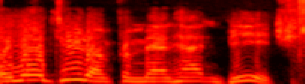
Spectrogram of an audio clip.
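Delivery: hammed-up beach bro voice; laid-back California dude. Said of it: "He's gonna go".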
